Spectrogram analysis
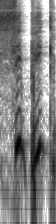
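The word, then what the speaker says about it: Sepik: des Incas non Mexique ça se prononce si pique mais ça s'écrit sepk c'est le plus long fleuve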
